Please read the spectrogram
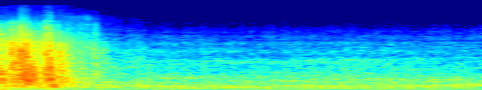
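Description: A man knocked to the ground by a kick in a film fight: one short, loud burst about half a second long at the start, then only a faint steady hiss and low hum from the old soundtrack.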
